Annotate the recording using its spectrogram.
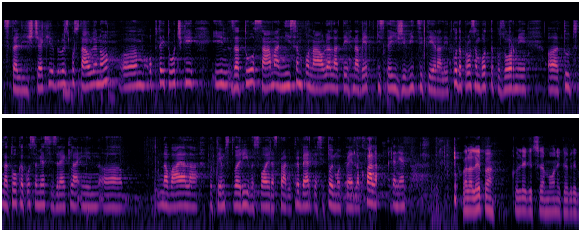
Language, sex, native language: Slovenian, female, Slovenian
